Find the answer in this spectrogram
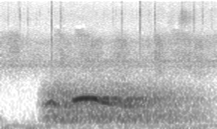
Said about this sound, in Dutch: Ze horen de uilen die jagen op de muizen.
